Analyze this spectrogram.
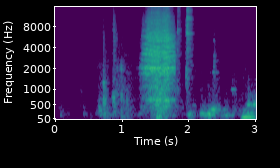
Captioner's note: she inhales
